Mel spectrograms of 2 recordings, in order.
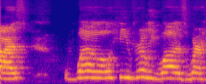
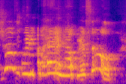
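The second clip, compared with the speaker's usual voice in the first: higher, sweet welcoming voice; sweet hostess; 8 semitones higher than usual. Retold or imitated. The host welcoming the hungry guest, sweet and high. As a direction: coo it like a kind hostess.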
